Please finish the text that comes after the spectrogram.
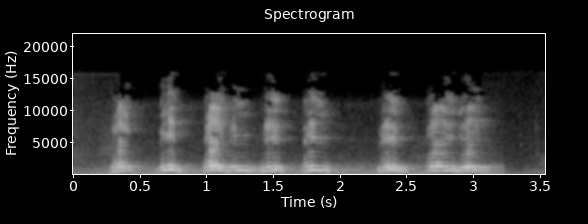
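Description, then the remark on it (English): A magpie named Maggie imitates a dog's bark, giving about nine loud, raspy yaps in an uneven rhythm, some paired in quick doubles, with no other sounds around them. “The barking Maggie and her mate now have 60,000 followers online, finding their friendship a happy distraction.”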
